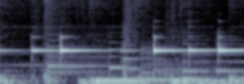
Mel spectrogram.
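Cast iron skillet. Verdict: Uncracked.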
